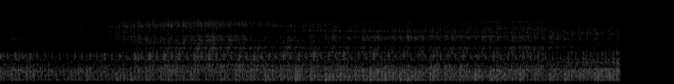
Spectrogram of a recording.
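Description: A 2012 Hyundai Santa Fe with a 2.2 CRDi diesel engine idles with a steady, even hum and a faint rhythmic clatter. The sound stays unchanged for about six seconds, then cuts off abruptly.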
